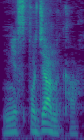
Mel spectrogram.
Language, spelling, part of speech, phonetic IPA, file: Polish, niespodzianka, noun, [ˌɲɛspɔˈd͡ʑãŋka], Pl-niespodzianka.ogg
